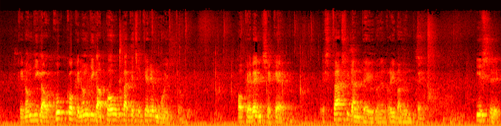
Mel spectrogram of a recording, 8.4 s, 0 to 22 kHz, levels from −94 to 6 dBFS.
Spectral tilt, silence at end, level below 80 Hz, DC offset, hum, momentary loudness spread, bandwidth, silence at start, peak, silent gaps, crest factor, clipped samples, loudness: -6.5 dB/octave; 0 s; -44 dBFS; 0.8%; none; 20 LU; 16.5 kHz; 0 s; -6 dBFS; none; 18 dB; under 0.1%; -25 LUFS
